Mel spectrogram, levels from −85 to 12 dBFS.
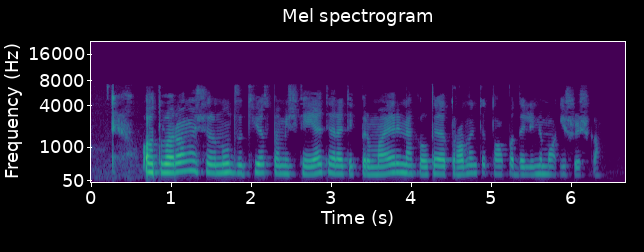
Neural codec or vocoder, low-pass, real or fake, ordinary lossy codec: codec, 16 kHz, 6 kbps, DAC; 7.2 kHz; fake; MP3, 32 kbps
